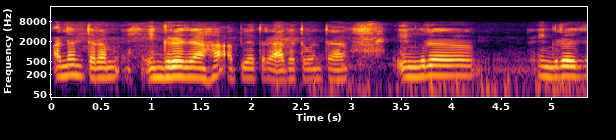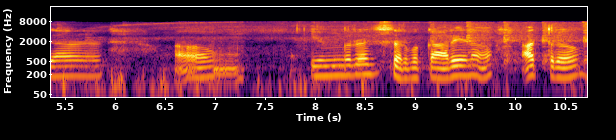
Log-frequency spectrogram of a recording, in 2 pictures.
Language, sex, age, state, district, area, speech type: Sanskrit, female, 45-60, Maharashtra, Nagpur, urban, spontaneous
